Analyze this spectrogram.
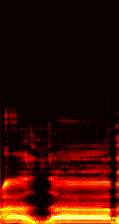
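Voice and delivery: আযাব held very long and loud, with a bounce on the final ব; echoing qalqalah. Shown as a demonstration. Teacher demonstrating the qalqalah echo on আযাব. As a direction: stretch আযাব, then bounce the ব. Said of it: "ধাক্কা মেরে নিচে sound আসবে".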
